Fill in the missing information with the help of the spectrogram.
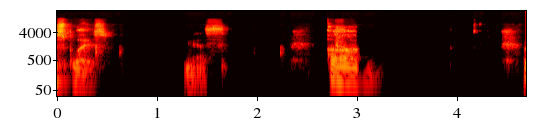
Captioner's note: chuckles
